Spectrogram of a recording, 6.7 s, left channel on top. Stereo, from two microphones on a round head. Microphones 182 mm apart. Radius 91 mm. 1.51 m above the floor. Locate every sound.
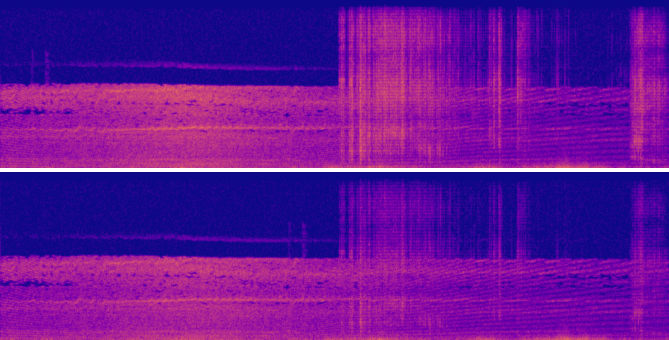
0.0 s a drone: 10° left (ahead or behind); by 6.7 s 5° right (ahead or behind)
3.4 s chewing: 45° left (ahead or behind)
